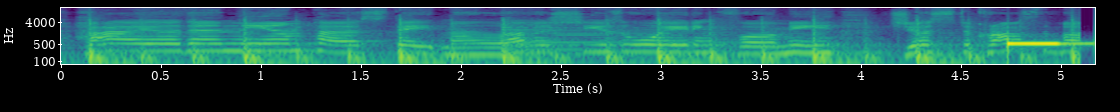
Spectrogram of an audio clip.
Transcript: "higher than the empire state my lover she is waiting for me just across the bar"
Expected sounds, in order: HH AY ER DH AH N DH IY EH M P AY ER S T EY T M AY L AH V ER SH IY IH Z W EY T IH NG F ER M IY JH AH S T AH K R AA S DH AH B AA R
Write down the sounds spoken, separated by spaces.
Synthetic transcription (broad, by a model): HH AY ER DH AH N DH IY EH M P AY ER S T EY T M AY L AH V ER SH IY IH Z W EY T IH NG F ER M IY JH AH S T AH K R AA S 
